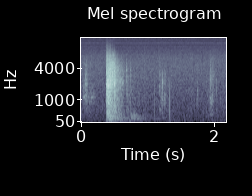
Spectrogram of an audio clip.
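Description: A wooden apartment door slammed shut once, with a single loud bang about half a second in that dies away quickly.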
